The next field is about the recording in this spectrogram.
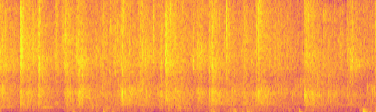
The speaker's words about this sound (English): Give her a clap, please.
